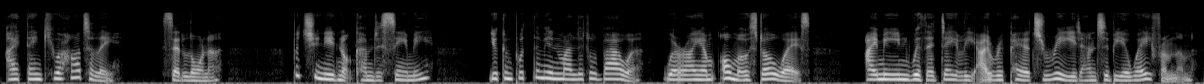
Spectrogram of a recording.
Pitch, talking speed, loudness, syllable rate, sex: 220 Hz, 200 wpm, -18 LUFS, 5.6 syllables/s, female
